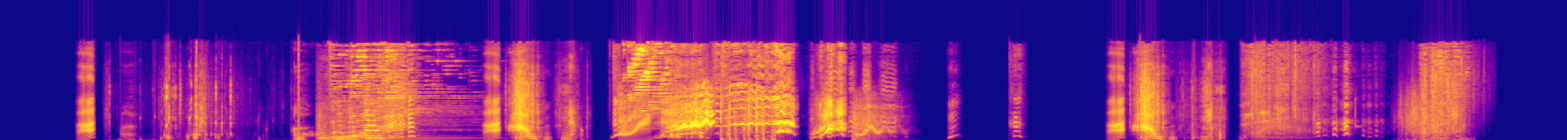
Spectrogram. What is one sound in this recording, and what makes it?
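A cartoon cat makes silly chewing and gulping noises.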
